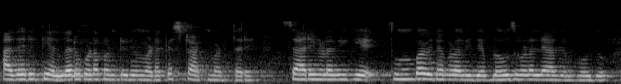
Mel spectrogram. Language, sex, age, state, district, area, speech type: Kannada, female, 18-30, Karnataka, Hassan, rural, spontaneous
